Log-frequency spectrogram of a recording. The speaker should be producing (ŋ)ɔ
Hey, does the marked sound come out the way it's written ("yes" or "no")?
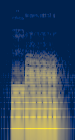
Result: yes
